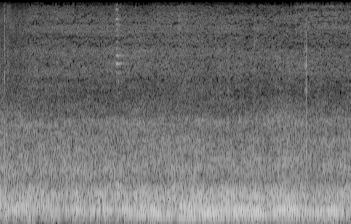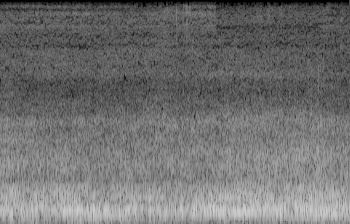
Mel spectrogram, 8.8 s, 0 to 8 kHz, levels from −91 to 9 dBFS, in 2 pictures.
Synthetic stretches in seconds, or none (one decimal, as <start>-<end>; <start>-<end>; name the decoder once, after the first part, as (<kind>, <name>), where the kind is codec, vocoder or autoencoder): 1.9-2.6 (codec, DAC)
